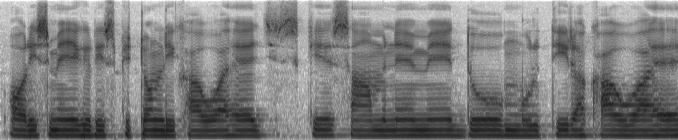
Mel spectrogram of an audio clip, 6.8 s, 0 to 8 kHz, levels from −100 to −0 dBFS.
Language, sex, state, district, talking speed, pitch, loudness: Hindi, male, Jharkhand, Deoghar, 130 wpm, 110 Hz, -15 LUFS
